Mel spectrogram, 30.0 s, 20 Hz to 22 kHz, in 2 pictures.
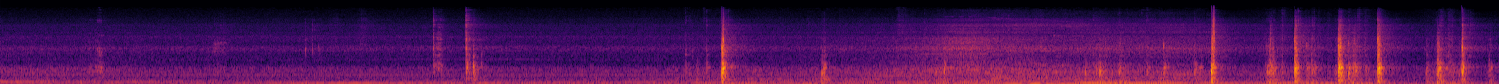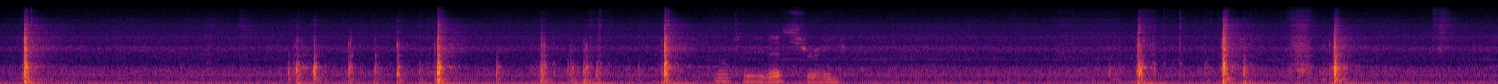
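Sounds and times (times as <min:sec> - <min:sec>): steady low hum: 0:00.0 - 0:29.9
sharp metal knocks: 0:10.8 - 0:15.6, 0:17.8 - 0:22.0, 0:26.2 - 0:27.6
metal scraping: 0:27.7 - 0:28.7.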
